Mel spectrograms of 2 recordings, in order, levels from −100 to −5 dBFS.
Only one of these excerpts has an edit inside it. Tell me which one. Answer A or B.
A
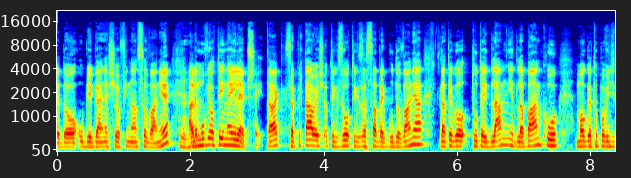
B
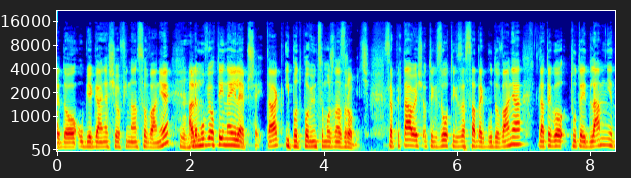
B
